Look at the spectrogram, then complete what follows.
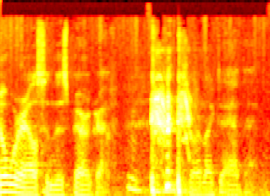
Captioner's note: cough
